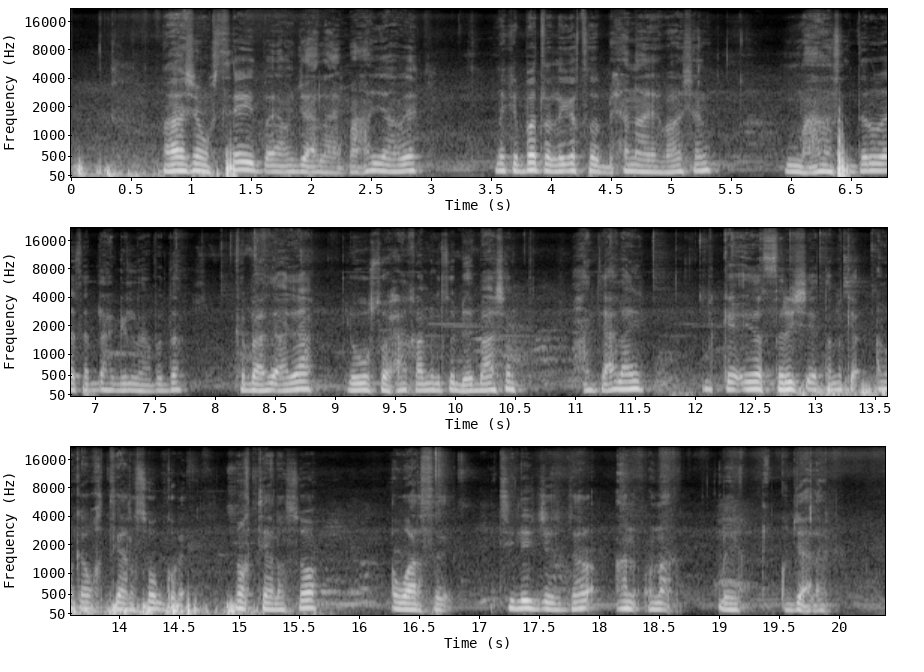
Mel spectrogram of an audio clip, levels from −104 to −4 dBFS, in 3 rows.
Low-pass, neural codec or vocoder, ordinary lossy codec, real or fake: none; none; none; real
